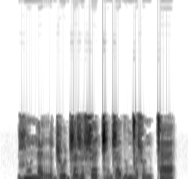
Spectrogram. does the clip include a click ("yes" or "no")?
yes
